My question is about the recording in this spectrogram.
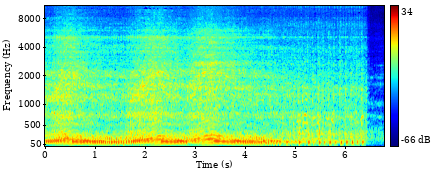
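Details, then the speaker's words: Yamaha Vixion single-cylinder engine before rebuild: harsh, gravelly clatter over the beat that swells with revs; worn balancer shaft bearing, replaced during reassembly. "sound Nah jadi seperti itu kendalanya langsung saja kita ke tutorial perbaikannya sekaligus kita tutorial untuk pemulat proses perakitannya setelah kita ganti bagian bearing balancernya"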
